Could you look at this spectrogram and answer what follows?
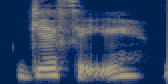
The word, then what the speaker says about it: Giffe: And 35-year-old ex-biology professor turned real estate agent George Giffey Jr. So the spelling of this is G-I-F-F-E. Hmm. So I was reading it, pronouncing it Giffey. – Yeah. – Could be GIF. – Then why would they put the E at the end? I think you're right with Giffey.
